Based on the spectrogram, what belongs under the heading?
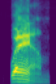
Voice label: "wham", American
